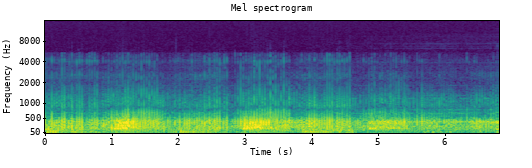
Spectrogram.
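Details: Rumbling cat purr in two strong breath-paced swells about two seconds apart, then fading to a softer, lower hum toward the end.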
